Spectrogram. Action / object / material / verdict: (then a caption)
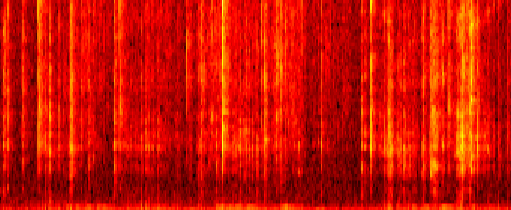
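scrape / soap bar scraped with a metal blade / soap / none. A metal utility-knife blade shaves a hand-sized, solid, blue-and-white striped dry soap bar held in the hand. The result is a steady run of crisp, dry scraping with many short, bright ticks and crackles over a faint low hum.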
